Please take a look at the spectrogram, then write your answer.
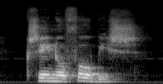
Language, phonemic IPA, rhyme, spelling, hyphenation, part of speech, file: Dutch, /ˌkseːnoːˈfoː.bis/, -oːbis, xenofobisch, xe‧no‧fo‧bisch, adjective, Nl-xenofobisch.ogg
- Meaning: xenophobic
